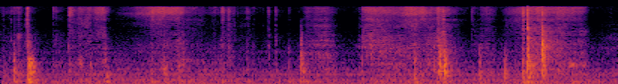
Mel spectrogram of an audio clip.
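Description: A page of a hardcover picture book being turned by hand: several faint rustles and flaps of paper.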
